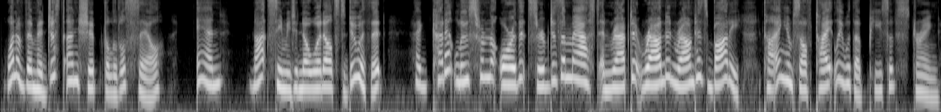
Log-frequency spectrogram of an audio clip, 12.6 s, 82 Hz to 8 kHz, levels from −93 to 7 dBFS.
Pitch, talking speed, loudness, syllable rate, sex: 250 Hz, 220 wpm, -18 LUFS, 5.7 syllables/s, female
